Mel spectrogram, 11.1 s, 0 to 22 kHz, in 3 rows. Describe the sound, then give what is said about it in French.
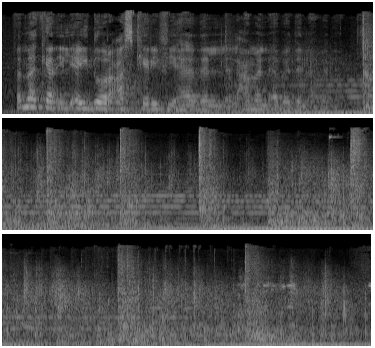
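Loud, irregular bursts of gunfire crack again and again over a heavy, booming low rumble like explosions during an attack on Asake prison on the evening of 20 January 2022, after two car bombs rammed its entrances, with voices shouting in the first few seconds before the shooting takes over. “Deux véhicules piégés foncent successivement sur des entrées de la prison d'Asake. Un ensemble de bâtiments protégés par des murs d'enceinte. Des tirs s'ensuivent.”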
